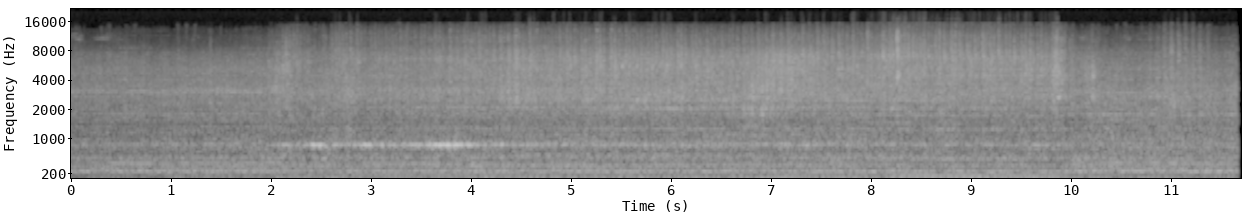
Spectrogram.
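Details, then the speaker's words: Tractor running a Baumalight 3P38 three-point stump grinder: an even, steady engine drone holds through the cut with no dips, bogging or stalling, unlike with the smaller grinder used before; normal operation under load. "you could really hear it bogging down the engine but I never had had any of those problems today running this grinder"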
